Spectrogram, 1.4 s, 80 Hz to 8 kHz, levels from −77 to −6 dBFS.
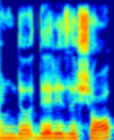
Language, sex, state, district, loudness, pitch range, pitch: English, female, Karnataka, Bangalore, -14 LUFS, 215-225 Hz, 220 Hz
